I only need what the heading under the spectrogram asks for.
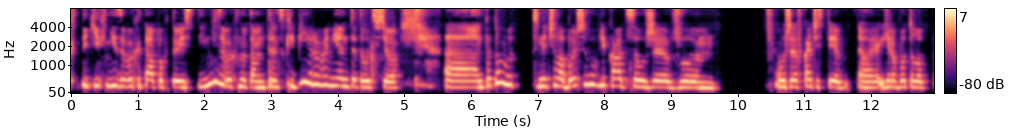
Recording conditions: video call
